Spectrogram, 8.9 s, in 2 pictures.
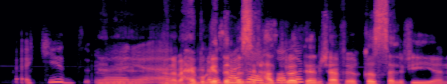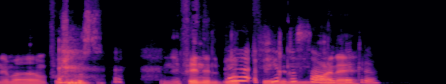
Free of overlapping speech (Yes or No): No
